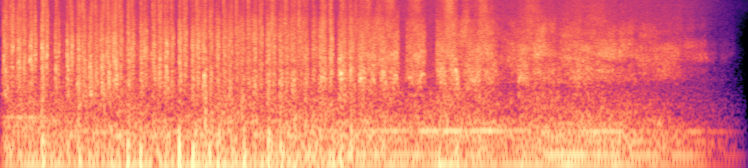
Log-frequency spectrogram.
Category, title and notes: Sound effects > Other
Swish, Spinning, Fast to Slow, on Fabric, some Skipping
Foley for an object spinning to a stop on a tablecloth; could also be used as emotion sfx for any spinning thing starting fast and slowing to a stop.
slowing, material, twirl, spin, fabric, air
